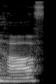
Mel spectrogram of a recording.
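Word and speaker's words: half: फिर अगर एल के साथ एफ आ जाए तो एल साइलेंट है। देखें हाफ, ये भी मैंने पीछे भी एफ में कर दिया था, काफ।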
